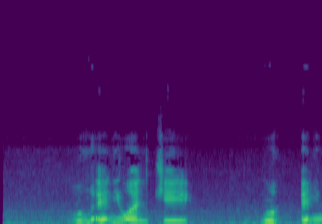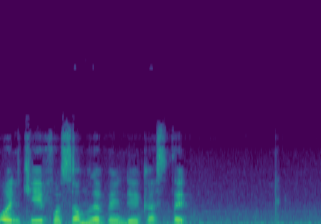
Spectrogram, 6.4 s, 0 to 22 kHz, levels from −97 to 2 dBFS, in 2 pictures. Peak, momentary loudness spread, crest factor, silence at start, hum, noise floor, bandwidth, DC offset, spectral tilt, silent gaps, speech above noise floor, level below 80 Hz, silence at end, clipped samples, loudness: -12 dBFS; 9 LU; 18 dB; 0.7 s; none; -58 dBFS; 9.4 kHz; under 0.1%; -4.5 dB/octave; none; 30 dB; -72 dBFS; 0.45 s; under 0.1%; -28 LUFS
